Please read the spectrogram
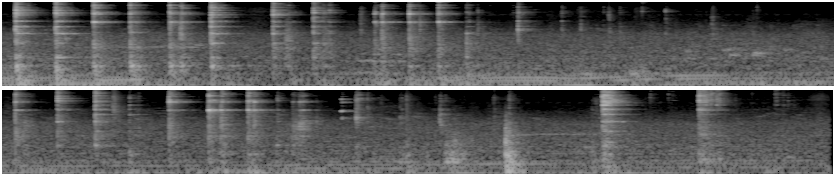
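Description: Metal spoon and chopsticks clinking against a small glass bowl: a quick run of sharp, ringing clinks, a pause of a couple of seconds, then more clinks, the loudest near the end.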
